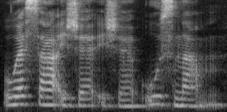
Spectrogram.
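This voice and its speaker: A woman's voice: mid-range voice, fairly even intonation. A woman in her thirties with a Swiss German accent, giving a live-stream language lesson from home at her webcam and answering viewers by name. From Switzerland. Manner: slow, patient, repeats phrases and answers chat viewers by name. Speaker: language teacher.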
